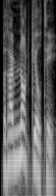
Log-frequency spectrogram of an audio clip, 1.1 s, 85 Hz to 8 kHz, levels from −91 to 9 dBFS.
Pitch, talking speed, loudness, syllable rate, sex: 165 Hz, 215 wpm, -17 LUFS, 5.0 syllables/s, male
